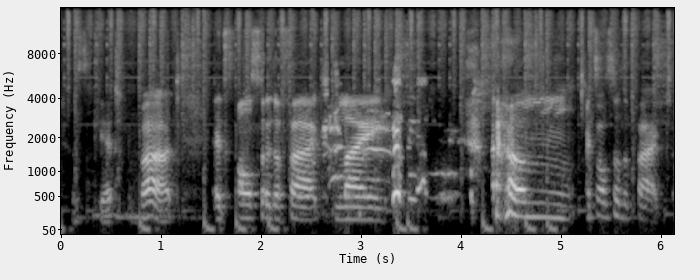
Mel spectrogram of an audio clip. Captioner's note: laughs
